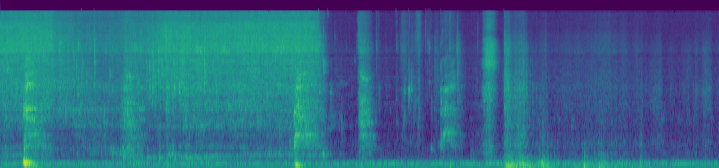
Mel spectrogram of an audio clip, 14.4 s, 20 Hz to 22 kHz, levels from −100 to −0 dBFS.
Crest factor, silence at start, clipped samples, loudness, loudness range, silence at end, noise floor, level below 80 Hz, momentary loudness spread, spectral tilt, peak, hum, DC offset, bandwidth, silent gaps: 26 dB; 0 s; under 0.1%; -24 LUFS; 15 LU; 0 s; -48 dBFS; -50 dBFS; 25 LU; -2.5 dB/octave; -2 dBFS; none; 0.4%; 16.5 kHz; none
